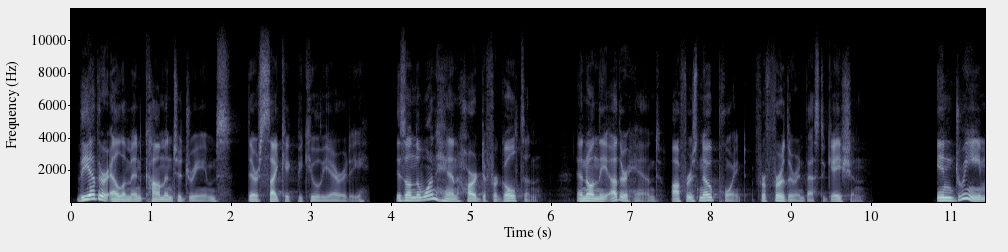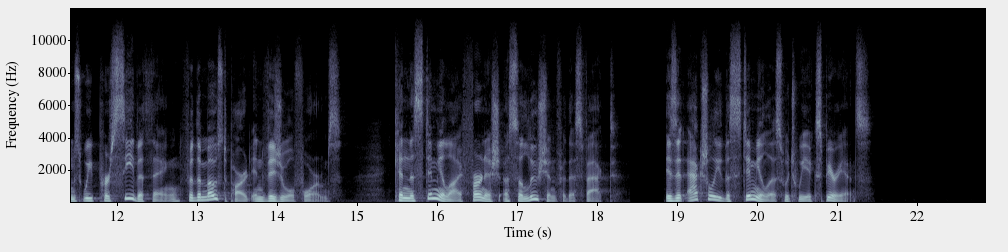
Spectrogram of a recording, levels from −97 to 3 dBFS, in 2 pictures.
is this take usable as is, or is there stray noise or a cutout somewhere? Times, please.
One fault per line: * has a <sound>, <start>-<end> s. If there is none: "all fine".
all fine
